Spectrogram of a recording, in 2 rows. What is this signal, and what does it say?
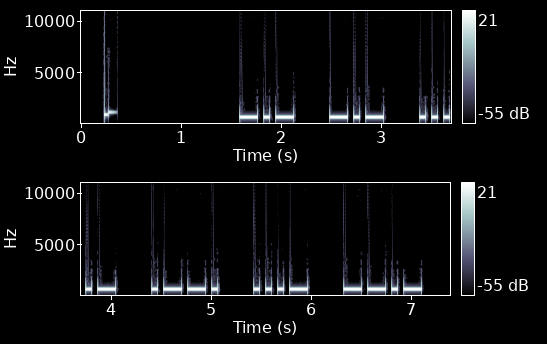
Morse code, heard as a keyed tone, about 20 wpm, 700 Hz. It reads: K K 4 P V Q
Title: 238 Lesson 38g - Letter q - Call Signs 20wpm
